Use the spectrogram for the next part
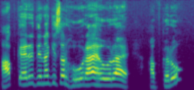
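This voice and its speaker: A young Indian man teaching reasoning in a live online class, mixing Hindi with English, coaxing and teasing students by name and slowing down to spell out each step. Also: very high voice, fairly bright tone, clear, resonant tone, dry recording. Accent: Indian English mixed with Hindi. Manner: coaxing and teasing, reads out student names, slows down to spell out steps. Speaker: reasoning teacher for bank exams.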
